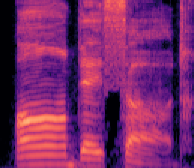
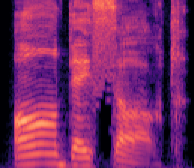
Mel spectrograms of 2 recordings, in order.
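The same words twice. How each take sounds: First: En désordre repeated slowly, falling; slow French repeat. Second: En désordre spoken slowly, loud, falling; slow French model. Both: Shown as a demonstration. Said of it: "En désordre means messy".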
